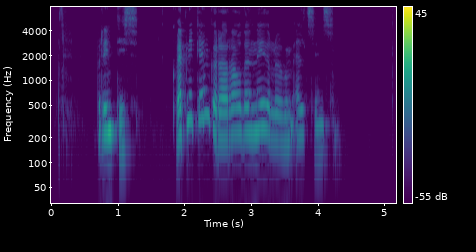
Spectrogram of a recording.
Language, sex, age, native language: Icelandic, female, 50-59, German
